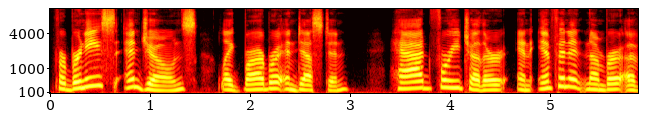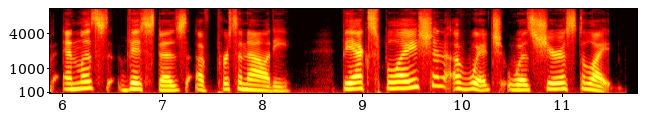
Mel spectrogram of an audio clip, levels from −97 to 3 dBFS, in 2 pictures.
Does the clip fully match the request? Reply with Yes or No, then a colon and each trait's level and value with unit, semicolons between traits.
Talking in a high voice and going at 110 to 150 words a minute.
Yes: high, 215 Hz; average, 140 wpm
